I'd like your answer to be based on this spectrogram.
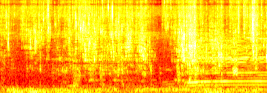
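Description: Water trickles and splashes softly as it is poured for cattle to drink, a quiet, steady liquid sound with a few faint ringing tones toward the end.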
